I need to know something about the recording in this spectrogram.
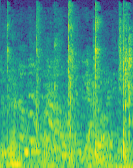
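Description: Low murmur of voices around a gaming table, with a man's voice trailing off at the start and a couple of light clicks near the end.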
